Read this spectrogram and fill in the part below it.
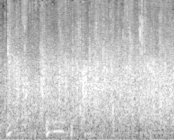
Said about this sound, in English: I heard somebody clapping. I like that.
